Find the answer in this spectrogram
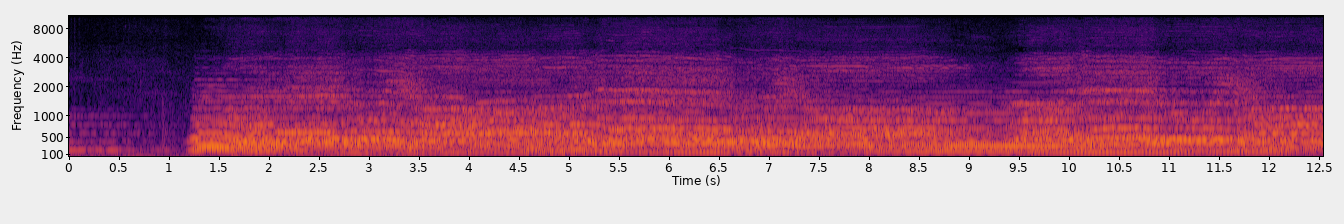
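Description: A church choir sings a hymn in sustained full chords. It comes in loudly about a second in, after a quieter moment.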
